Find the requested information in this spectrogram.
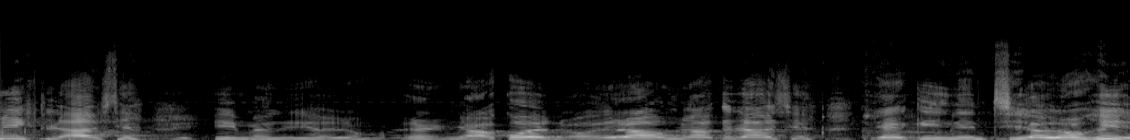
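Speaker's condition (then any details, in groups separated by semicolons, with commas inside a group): Severe cerebral palsy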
